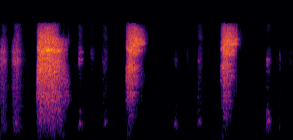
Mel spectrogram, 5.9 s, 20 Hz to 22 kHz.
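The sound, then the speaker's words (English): Breathing exercise of short, sharp nasal inhalations alternating with longer, forceful mouth exhalations, like squeezing a bellows, repeating in an uneven cycle with no talking. “I do 3 short inhalations through the nose and 1 long exhalation through the mouth, like we're squeezing a bellows or we're trying to blow a candle out on the opposite side of the room.”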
